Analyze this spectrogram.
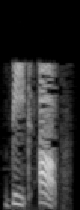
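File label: "beat up", English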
